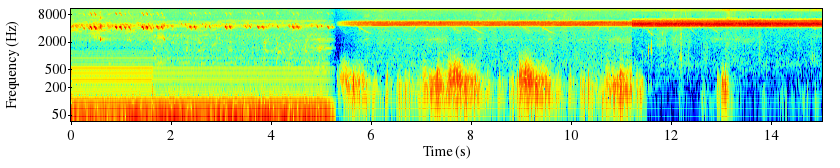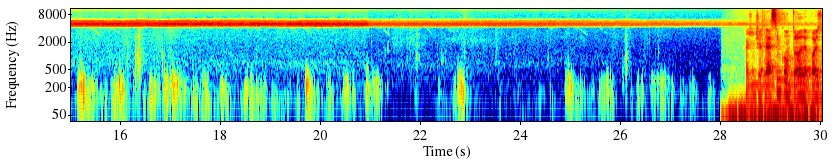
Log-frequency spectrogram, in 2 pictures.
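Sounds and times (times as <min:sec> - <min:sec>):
crickets trilling: 0:00.0 - 0:30.0
soft low sounds: 0:28.1 - 0:30.0.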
